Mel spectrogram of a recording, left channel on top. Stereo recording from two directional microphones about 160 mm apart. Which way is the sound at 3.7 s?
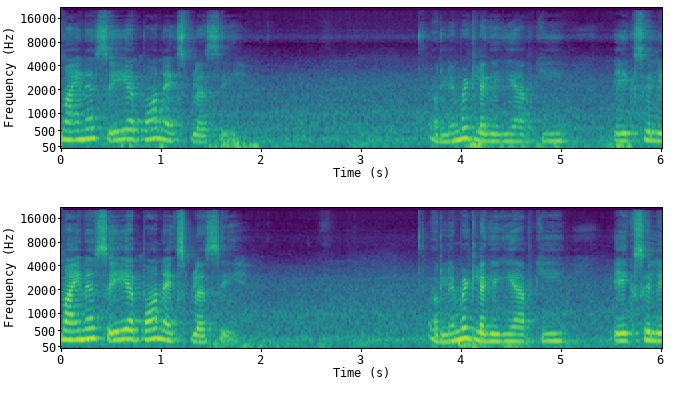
55° right (ahead or behind).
